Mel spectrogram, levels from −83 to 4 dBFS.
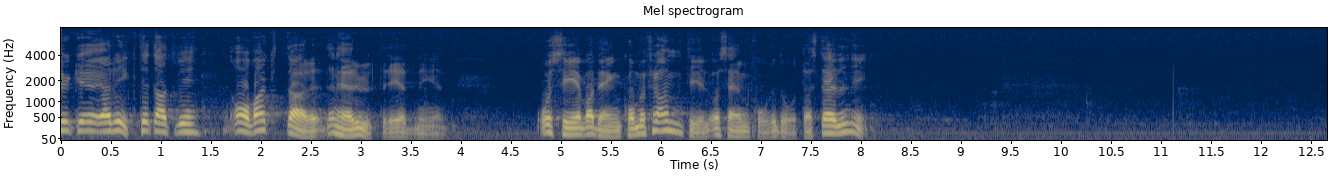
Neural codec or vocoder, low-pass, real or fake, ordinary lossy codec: none; none; real; none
